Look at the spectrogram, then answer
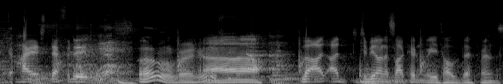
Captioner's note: laughing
